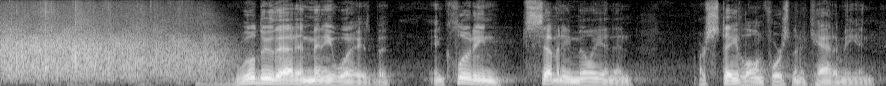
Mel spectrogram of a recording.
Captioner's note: applause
